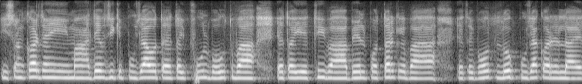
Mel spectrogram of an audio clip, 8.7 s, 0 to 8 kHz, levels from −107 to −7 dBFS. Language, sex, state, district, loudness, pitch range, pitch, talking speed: Bhojpuri, male, Bihar, Muzaffarpur, -18 LUFS, 215-230 Hz, 220 Hz, 205 wpm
